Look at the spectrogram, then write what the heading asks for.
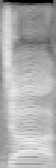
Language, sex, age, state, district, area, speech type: Bengali, male, 30-45, West Bengal, Purba Bardhaman, urban, read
